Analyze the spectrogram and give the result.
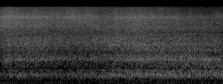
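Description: Water sizzles and hisses as it is added to deglaze a hot pan holding juices, oil and seasonings from cooking pork chops, a steady, bright, crackling rush of steam that holds at a constant loudness throughout, with no voices.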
